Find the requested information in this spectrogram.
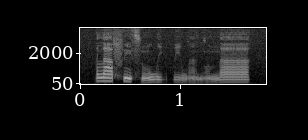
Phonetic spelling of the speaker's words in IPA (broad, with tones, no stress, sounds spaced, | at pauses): l a˦ f ĩ˦˨ s ũ˨˦ w i˦ k͡p i˦˨ w ã˨ d ɔ̃˨˦ n a˦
